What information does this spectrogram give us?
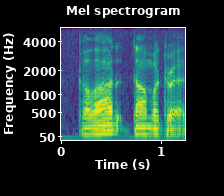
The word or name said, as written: galad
